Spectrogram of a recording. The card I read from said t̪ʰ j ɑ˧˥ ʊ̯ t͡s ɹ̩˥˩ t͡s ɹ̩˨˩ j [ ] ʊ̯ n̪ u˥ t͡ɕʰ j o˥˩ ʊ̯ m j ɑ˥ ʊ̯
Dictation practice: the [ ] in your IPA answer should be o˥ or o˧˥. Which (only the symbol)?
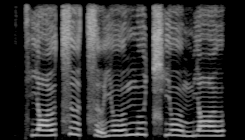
o˧˥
